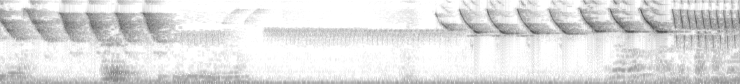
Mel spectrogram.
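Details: Canary in full song used to get other canaries singing: a run of five sweeping descending notes, a long steady thin whistle, then quick repeated downward slurs and a dense buzzy trill.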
